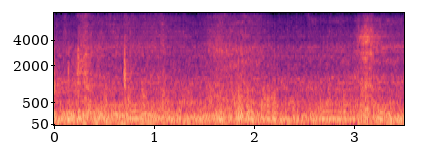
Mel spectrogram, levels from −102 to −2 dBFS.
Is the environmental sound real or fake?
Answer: fake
